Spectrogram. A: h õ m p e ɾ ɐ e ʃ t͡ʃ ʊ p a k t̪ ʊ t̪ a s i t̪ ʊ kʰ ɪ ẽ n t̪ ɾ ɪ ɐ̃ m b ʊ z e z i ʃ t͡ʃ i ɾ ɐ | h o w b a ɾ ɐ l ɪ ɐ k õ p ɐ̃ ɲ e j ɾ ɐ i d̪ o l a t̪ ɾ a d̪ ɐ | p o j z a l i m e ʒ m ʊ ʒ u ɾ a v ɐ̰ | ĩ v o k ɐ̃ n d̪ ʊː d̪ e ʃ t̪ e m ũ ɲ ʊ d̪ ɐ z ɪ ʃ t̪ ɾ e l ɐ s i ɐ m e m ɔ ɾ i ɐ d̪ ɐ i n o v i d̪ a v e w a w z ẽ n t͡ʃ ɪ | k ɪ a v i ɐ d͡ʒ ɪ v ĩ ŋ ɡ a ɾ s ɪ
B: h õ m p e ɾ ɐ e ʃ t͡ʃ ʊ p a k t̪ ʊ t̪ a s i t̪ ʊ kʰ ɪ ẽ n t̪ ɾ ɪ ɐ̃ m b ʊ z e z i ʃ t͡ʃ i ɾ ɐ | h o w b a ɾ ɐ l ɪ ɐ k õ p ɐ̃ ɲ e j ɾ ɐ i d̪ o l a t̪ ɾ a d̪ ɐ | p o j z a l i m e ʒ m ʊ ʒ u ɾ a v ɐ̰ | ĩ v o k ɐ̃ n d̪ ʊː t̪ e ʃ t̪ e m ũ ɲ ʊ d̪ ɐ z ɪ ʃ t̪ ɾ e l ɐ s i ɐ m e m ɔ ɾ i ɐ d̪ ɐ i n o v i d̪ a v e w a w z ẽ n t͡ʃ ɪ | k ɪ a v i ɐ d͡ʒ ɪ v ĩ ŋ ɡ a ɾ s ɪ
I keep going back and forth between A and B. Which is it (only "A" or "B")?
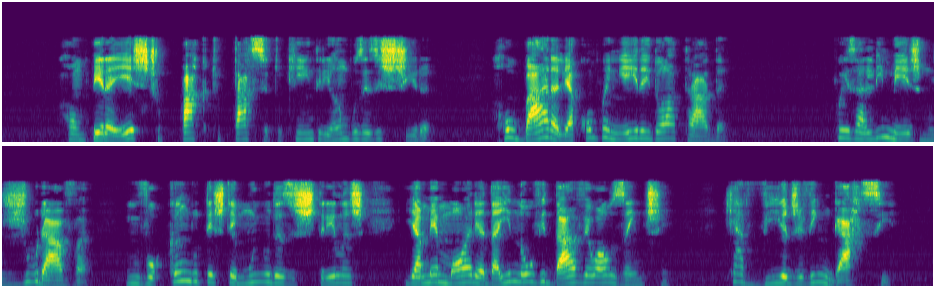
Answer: B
